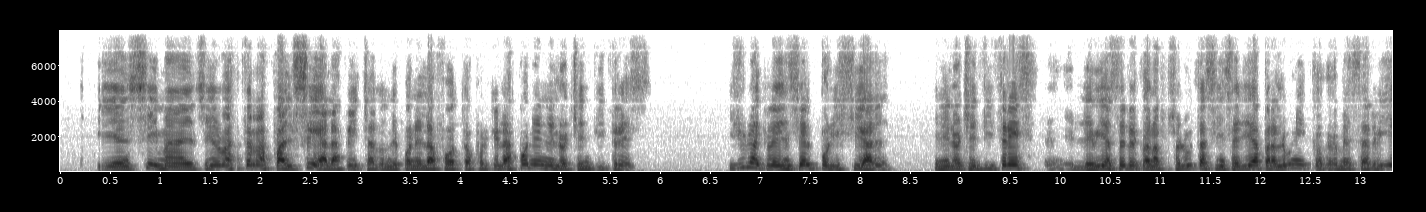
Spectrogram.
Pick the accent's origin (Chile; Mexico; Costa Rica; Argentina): Argentina; donde yo no podía figurar como argentino por las cosas que iba a hacer.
